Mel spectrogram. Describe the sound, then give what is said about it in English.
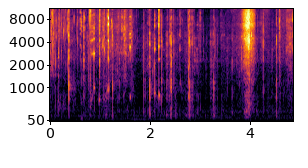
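Hard seaside rock candy, billed as fish and chip flavoured, being bitten and crunched: a steady run of sharp, brittle cracks and crackles with a louder grinding burst near the end, and no talking. “So this is billed as fish and chip flavoured rock.”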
